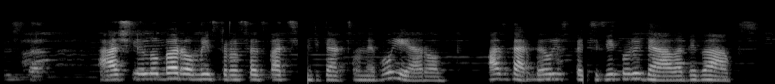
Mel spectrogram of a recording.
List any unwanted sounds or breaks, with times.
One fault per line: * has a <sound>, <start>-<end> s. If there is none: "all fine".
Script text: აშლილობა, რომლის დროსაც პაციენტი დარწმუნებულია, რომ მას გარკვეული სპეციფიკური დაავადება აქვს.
* has a dropout, 3.0-3.1 s
* has a dropout, 5.8-5.9 s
